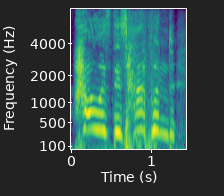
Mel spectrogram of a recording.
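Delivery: high, loud, stunned commentary; shocked excited shout. Real, not acted. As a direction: shout it in disbelief. Shocked caster outburst.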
